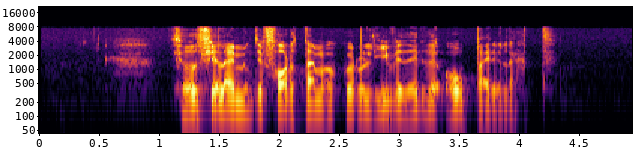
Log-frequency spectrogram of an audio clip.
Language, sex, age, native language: Icelandic, male, 30-39, Icelandic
